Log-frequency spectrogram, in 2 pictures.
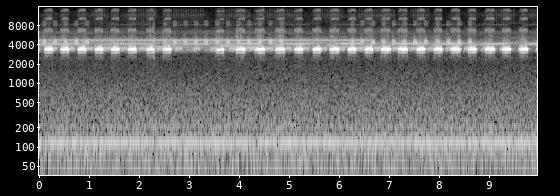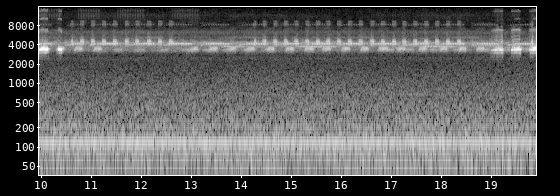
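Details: Autumn night chorus of grass insects recorded in Changnyeong, Korea: rapid high chirps pulse evenly for ten seconds, then fade into a softer continuous shimmering trill of several insects, with a faint low hum throughout.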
